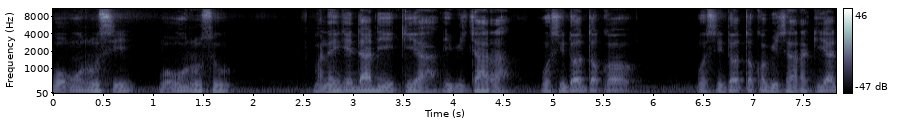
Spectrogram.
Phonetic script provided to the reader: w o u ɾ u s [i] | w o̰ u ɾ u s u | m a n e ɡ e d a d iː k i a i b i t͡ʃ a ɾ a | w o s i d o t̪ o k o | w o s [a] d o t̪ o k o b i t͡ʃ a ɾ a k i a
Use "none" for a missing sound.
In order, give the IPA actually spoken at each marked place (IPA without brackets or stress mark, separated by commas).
i, i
